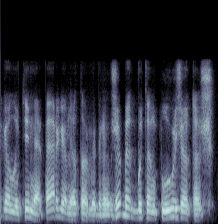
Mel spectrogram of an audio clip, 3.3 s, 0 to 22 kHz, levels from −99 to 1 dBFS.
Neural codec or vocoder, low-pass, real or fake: autoencoder, 48 kHz, 32 numbers a frame, DAC-VAE, trained on Japanese speech; 7.2 kHz; fake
